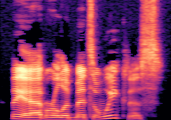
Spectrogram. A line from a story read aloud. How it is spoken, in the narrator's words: Eli said dryly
